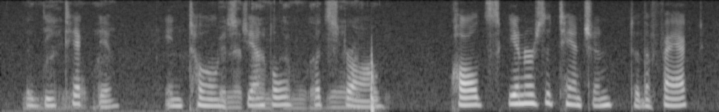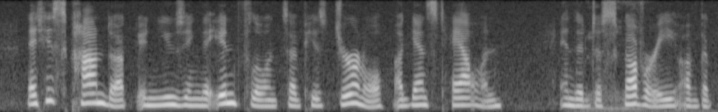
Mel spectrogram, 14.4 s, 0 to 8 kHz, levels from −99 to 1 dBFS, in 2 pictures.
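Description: No technical faults occur at any point in this speech clip, so there is nothing to describe in time order.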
